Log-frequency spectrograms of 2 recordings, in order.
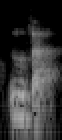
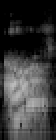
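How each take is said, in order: First: The name sounds like 'Uva'. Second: The name sounds like 'Ove'. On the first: The speaker calls it right. "I do believe the correct pronunciation is A Man Called Uva" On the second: The speaker calls it wrong. "some people have pronounced it A Man Called Ove"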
